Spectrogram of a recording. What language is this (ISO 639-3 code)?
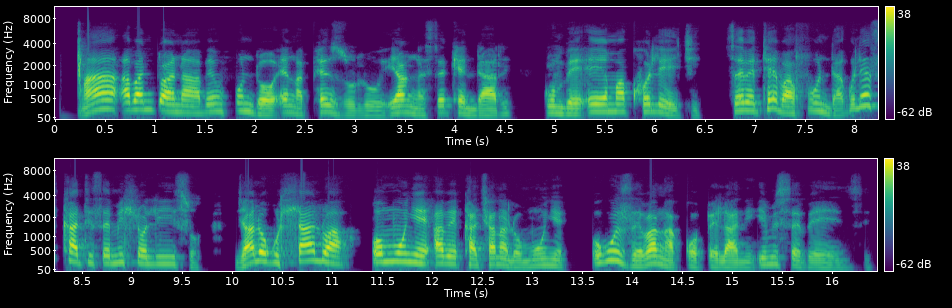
nde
